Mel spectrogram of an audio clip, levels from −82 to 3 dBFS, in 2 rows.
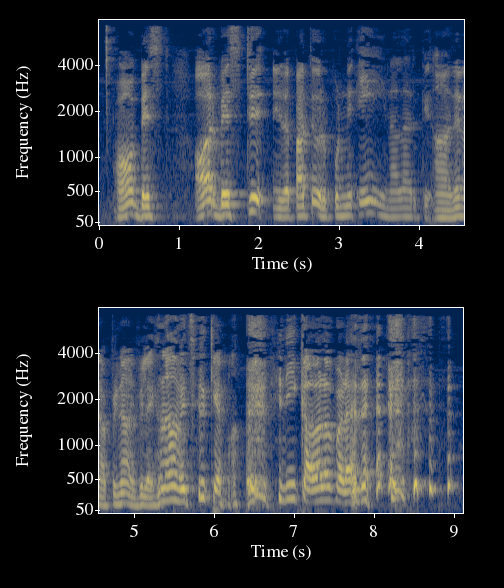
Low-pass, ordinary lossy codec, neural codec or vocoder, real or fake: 7.2 kHz; MP3, 32 kbps; none; real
